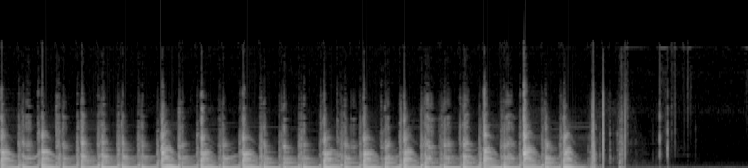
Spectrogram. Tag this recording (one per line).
broken
guitar
note
notes
rhythmic
warble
